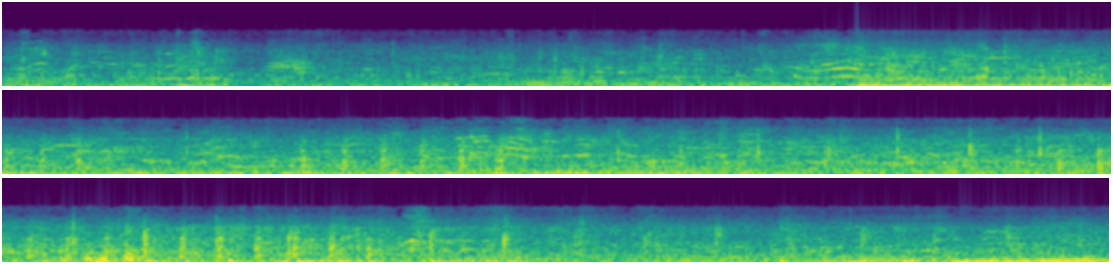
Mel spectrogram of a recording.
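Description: A crowd of men and women chatters nearby on a busy street.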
